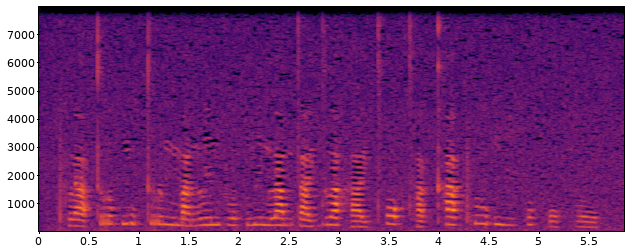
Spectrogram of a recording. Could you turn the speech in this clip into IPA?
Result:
pʰla˨˩ʔ tro˥˩k̚mu˥˩ʔ trɯ˧ŋma˩˦n li˥˩nklo˥˩k̚ mi˧nla˧mta˩˦jdɯ˧a̯ ha˩˦jtʰɔ˥˩ʔ tʰa˨˩k̚tʰa˥˩ʔ pʰlu˥˩ʔŋiː˧ko˦˥k̚ ʔo˨˩k̚plo˨˩k̚

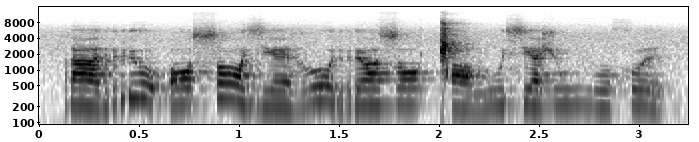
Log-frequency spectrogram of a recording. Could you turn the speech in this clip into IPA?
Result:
ɾa˨˩ rʲo˥˩ʔɔ˧sɔ˥˩zʲɛ˨˩ ɣo˥˩rʲɒ˧ zɔ˧ǁɒ˨˩ vu˧sʲa˧ʒu˧ vu˧χʷɪ˥˩

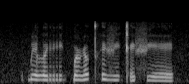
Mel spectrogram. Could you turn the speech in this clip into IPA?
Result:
ɓɪlʊ rʲek͡poɳʊt̪ʰɪ vʲekʼe fʲe

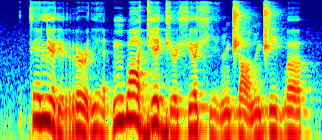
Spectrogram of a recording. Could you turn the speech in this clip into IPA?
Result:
kɛ̤˥lʲʌ˧˩ ɾʲʊ˧˩rə˞˧˩˧ɾʲɛ̤˧˩ | mbɑ˥˨ɡʲɛ˥˨ ɡʲə˞˧˩xʲʌ˥˨xʲɛ̤˧˩˧nd͡ʒɑ˧˩˧ nd͡ʒi˧˩˧bʌ˧

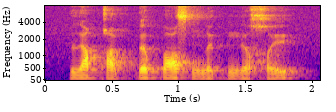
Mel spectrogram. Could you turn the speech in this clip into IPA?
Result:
ɨ qypɗəp ɔsˤ nypnʉχy

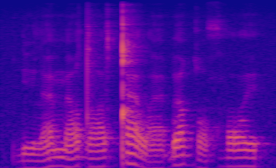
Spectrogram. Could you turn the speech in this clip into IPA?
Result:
ɗi˩læ˦mæ˨˦dˤæ˨˦lˠ ǃæ˥˩lˠæ˩ɓɜ˦ qɔ˩xɦɔ˦ɪ̯

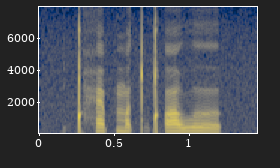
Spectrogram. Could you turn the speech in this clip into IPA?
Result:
ǃʰæpmɒtǃʼɒ wʊ

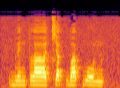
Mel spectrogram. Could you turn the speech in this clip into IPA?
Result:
be˧nplaː˧t͡ɕa˥˩k̚ba˦˥k̚ wo˧n

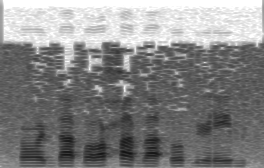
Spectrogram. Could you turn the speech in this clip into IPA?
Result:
ʕøbɾaɓɔ ħabaʔo ɓʏ ɾeb

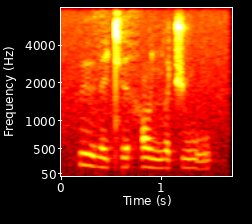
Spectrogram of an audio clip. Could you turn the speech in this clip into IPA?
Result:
py ðecʰɪhɔ ɲɔt͡ʃu

